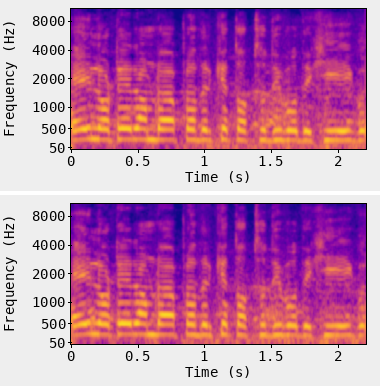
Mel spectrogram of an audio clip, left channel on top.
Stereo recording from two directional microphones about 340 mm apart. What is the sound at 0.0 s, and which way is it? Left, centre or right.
Speech, centre.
